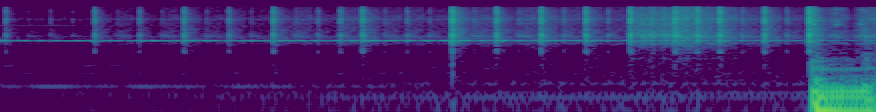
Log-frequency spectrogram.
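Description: An edited-in transition sound effect: a steady high tone under a run of sharp, irregular ticks and rattles that grows louder toward the end.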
